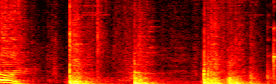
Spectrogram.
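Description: Concrete block pillar toppling over: the hollow concrete blocks hit the floor in a quick series of heavy knocks about half a second apart.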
